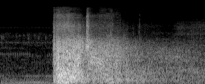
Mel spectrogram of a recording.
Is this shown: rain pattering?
no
